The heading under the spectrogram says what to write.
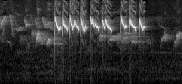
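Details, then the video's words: Male white-eye song used to train young birds and lure birds into traps. Soft, wavering twitters lead into a quick run of about nine bright, high, hooked notes, followed by faint chatter. "Tiếng chim khuyên kích bổi, kích trống, luyện giọng bổi, bẫy khuyên"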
